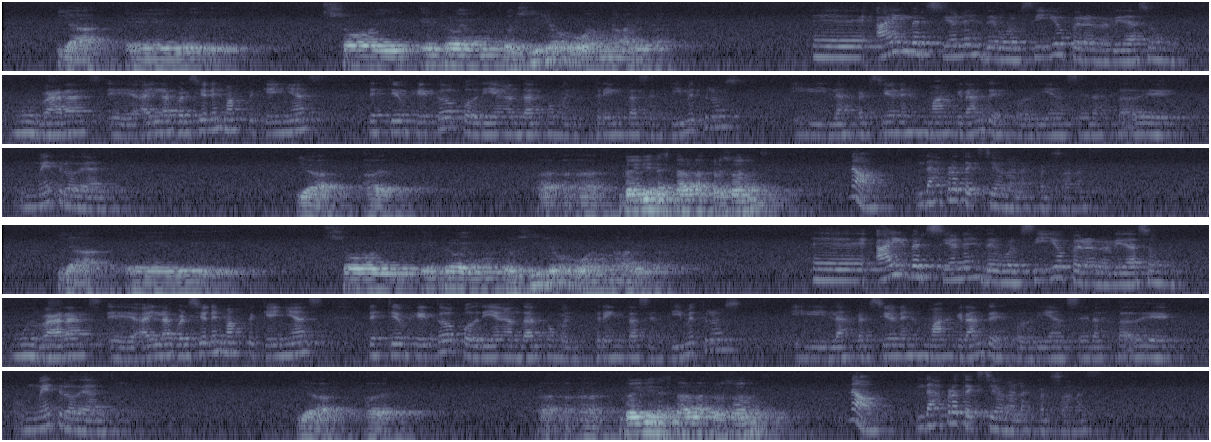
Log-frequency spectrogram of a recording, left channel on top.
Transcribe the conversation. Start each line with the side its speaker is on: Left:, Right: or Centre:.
Left: Ya. Eh, soy, entro en un bolsillo o en una maleta.
Right: Eh, hay versiones de bolsillo, pero en realidad son muy raras. Eh, hay las versiones más pequeñas de este objeto, podrían andar como en 30 centímetros y las versiones más grandes podrían ser hasta de un metro de alto.
Left: Ya. A ver. ah, ah, ah, ¿Doy bienestar a las personas?
Right: No, das protección a las personas.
